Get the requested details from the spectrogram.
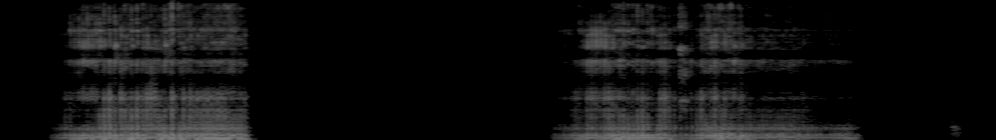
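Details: Bernese Mountain Dog sleeping and dreaming with tongue out: two long, loud, deep rumbling snores, each two to three seconds; harmless snoring during sleep.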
